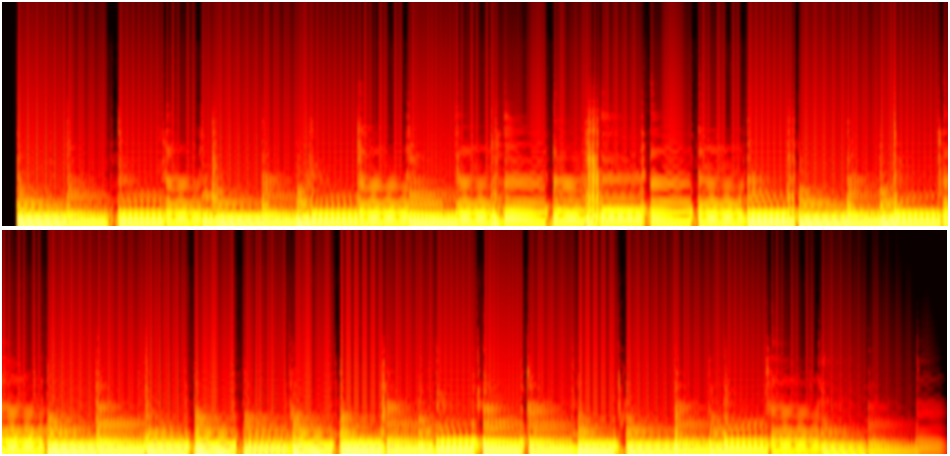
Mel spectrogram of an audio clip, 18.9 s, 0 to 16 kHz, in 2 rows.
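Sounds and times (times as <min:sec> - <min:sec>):
bass guitar: 0:00.0 - 0:18.9.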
